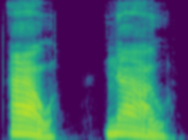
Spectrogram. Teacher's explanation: It's open front in Cockney.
